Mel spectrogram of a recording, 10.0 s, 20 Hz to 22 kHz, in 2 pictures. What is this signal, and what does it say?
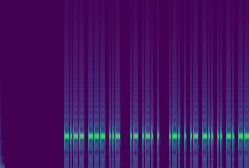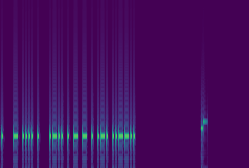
Morse code, heard as a keyed tone, about 40 wpm, 700 Hz. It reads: YOU ARE READING THE LETTER?
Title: Sentences from Top 1000 Words - Review Part 3 - 40wpm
